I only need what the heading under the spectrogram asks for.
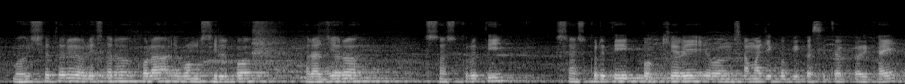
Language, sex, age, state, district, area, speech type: Odia, male, 30-45, Odisha, Balangir, urban, spontaneous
